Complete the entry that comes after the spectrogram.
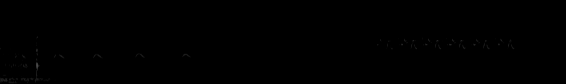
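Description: Faint small-bird calls: a few single chirps about half a second apart, with the outdoor background dropping away under a second in, then a quick run of high twittering notes around four seconds in.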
